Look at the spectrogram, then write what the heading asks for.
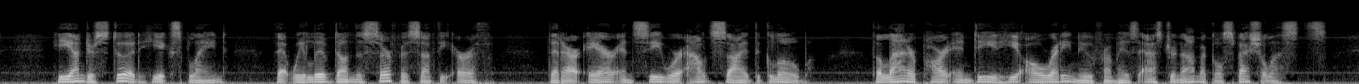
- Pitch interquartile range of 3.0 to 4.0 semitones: Yes, average, 3.6 semitones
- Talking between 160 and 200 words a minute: No, average, 145 wpm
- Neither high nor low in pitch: No, low, 100 Hz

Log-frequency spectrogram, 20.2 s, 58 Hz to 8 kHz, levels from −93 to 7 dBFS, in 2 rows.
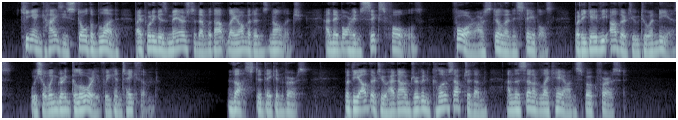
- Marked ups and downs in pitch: No, average, 3.3 semitones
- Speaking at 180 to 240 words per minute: Yes, average, 195 wpm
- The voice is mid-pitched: No, low, 115 Hz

